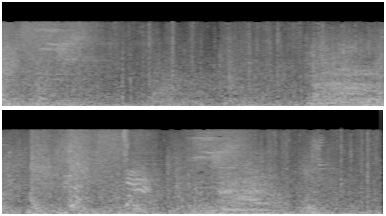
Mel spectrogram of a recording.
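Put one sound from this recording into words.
Blades clash and slash in quick strikes.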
